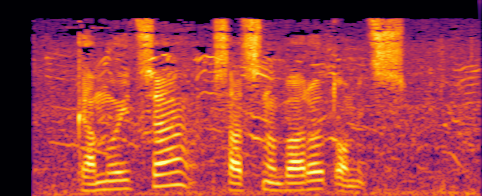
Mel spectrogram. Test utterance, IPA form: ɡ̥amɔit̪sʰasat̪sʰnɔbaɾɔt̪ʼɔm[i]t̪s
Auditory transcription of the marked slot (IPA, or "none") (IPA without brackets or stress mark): i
